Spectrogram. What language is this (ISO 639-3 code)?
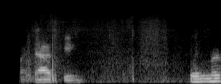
pus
